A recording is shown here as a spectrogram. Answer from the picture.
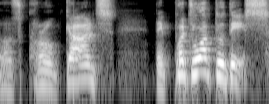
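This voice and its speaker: In a put-on character voice, a man speaks high for a man at a fairly slow pace, on a very clean recording with a silent background. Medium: audio drama. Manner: florid, self-regarding.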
